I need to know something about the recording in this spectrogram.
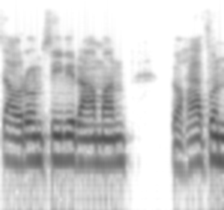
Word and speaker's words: Raman: It's our own CV Raman. So often mispronounced as Raman.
